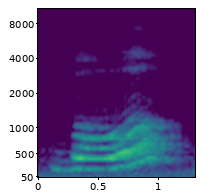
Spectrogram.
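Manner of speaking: loud, stretched Boca; sounding out. Shown as a demonstration. Teacher reading aloud with the child, loud and stretched. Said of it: "Vamos ler?".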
